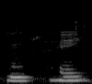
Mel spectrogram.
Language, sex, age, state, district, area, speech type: Bodo, female, 30-45, Assam, Kokrajhar, rural, spontaneous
